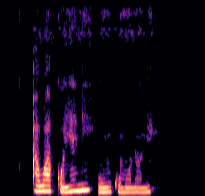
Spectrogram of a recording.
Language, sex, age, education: Yoruba, female, 15-29, tertiary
